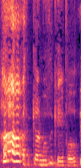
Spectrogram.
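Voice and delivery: high, embarrassed stage laugh into an excuse; mock flustered. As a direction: play up an awkward onstage fumble. Acting flustered onstage key mishap.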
